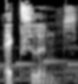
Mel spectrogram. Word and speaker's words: excellent: with an Italian accent where's the accent in the word excellent the accent in the word excellent is on the first syllable to depend on do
